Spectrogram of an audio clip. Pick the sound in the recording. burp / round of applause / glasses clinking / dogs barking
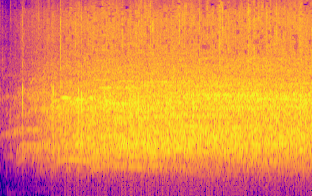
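round of applause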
